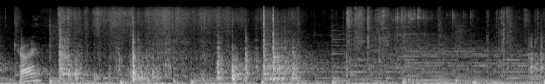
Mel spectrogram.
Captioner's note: packaging banging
